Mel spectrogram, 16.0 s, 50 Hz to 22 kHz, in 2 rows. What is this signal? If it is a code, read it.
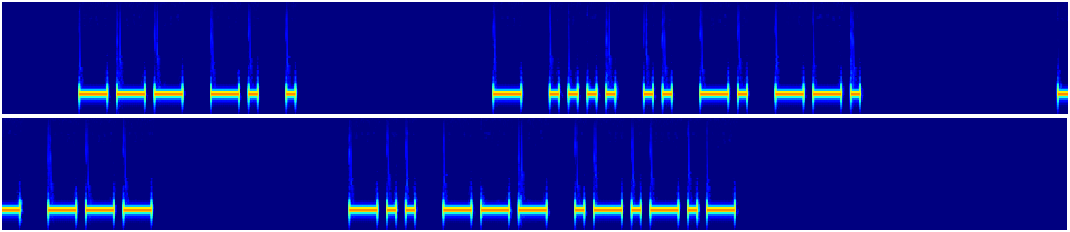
Morse code, heard as a keyed tone, about 17 wpm, 700 Hz. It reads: ONE THING TO DO.
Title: 3x Word-Spacing - Sentences from Top 100 Words - 17wpm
